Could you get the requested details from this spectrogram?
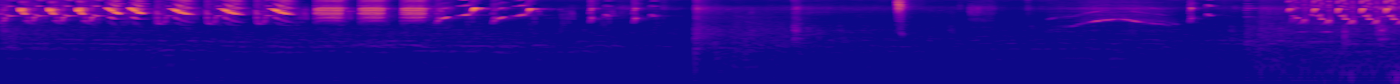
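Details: Goldfinch two-step rolling singing: quick high twittered notes repeated in a run for two seconds, then a pause with scattered clicks and a single rising-falling whistle, before the twitter resumes at the end.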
